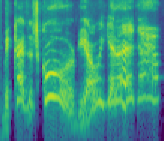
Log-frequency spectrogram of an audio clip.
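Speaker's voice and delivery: imitating his younger self; mock kid voice. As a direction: whine it like a young boy. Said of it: "And I'm like".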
